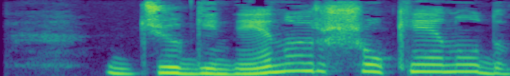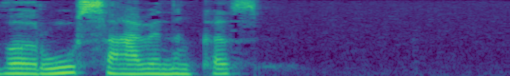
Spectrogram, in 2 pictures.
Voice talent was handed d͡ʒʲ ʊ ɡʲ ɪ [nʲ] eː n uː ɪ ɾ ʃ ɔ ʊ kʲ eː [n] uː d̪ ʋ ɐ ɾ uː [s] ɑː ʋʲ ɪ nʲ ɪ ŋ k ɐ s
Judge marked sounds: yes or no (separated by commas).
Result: yes, yes, yes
